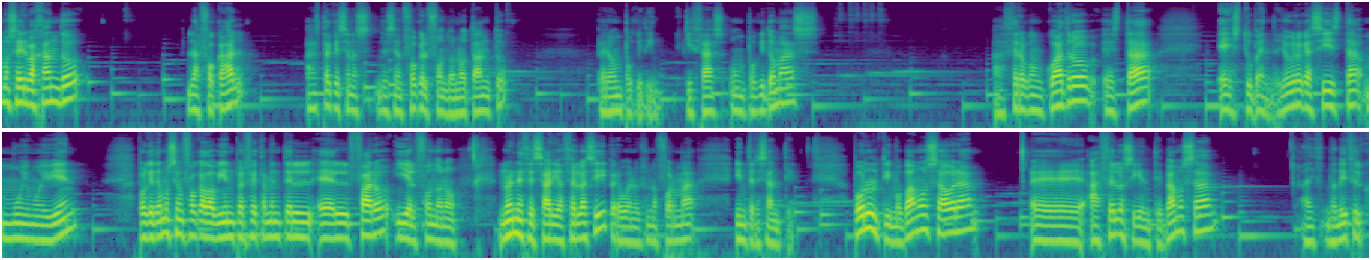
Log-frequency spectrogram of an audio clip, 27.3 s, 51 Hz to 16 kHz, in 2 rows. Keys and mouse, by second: 1.3-2.9 drag, 8.4 click.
